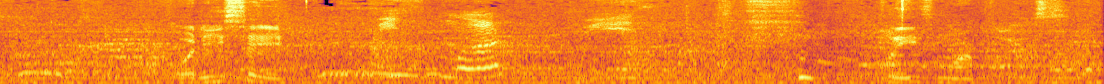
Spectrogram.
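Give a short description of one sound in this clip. A young man talks playfully to a small child close by.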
